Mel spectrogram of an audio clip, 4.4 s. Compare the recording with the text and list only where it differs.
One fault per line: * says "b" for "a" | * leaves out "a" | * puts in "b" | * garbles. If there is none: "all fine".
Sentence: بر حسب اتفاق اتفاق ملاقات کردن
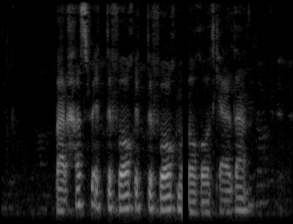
all fine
